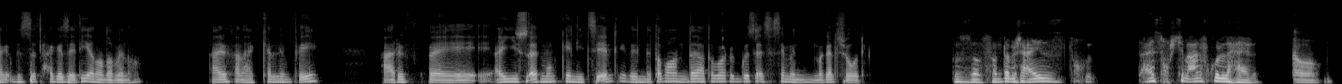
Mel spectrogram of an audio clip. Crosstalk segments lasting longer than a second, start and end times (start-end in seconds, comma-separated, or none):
none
